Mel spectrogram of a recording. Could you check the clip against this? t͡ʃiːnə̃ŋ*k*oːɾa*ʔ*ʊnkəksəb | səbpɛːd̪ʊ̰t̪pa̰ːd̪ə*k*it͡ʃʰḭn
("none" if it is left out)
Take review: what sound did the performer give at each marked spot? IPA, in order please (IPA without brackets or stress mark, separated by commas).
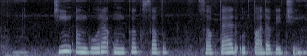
ɡ, ʔ, k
